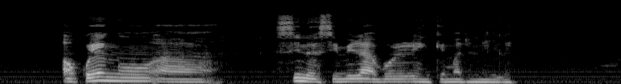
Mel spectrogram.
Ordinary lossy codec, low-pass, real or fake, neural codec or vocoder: MP3, 48 kbps; 19.8 kHz; real; none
